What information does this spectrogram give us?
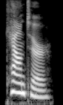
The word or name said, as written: counter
